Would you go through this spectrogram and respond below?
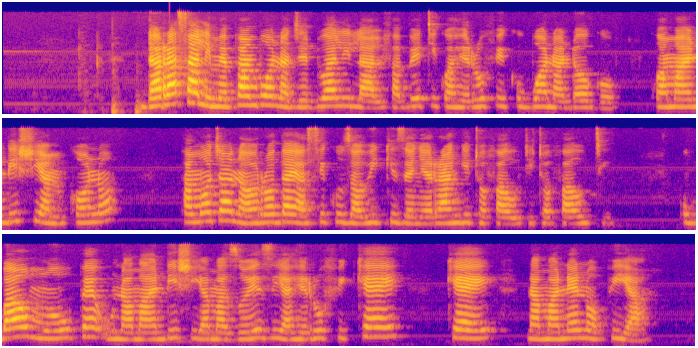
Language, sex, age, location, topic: Swahili, female, 25-35, Kisumu, education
